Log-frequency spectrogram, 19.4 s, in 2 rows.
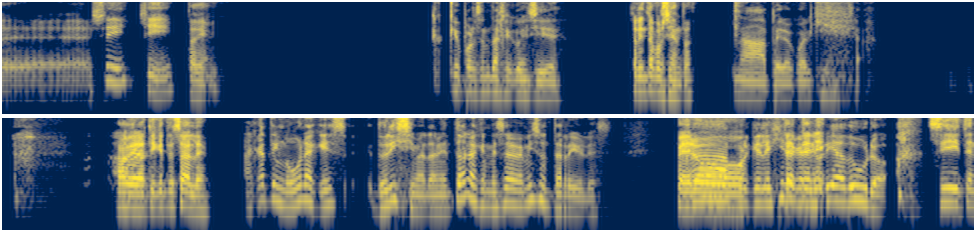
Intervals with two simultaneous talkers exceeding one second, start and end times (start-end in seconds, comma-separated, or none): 16.5-18.0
